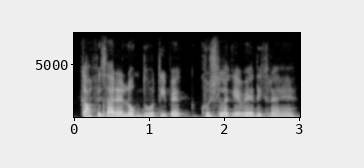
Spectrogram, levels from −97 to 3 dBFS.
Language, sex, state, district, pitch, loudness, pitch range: Hindi, male, Jharkhand, Ranchi, 165 Hz, -17 LUFS, 155-180 Hz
